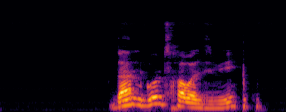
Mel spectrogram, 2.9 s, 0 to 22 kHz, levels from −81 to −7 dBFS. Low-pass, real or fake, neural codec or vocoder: 10.8 kHz; fake; vocoder, 44.1 kHz, 128 mel bands every 256 samples, BigVGAN v2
